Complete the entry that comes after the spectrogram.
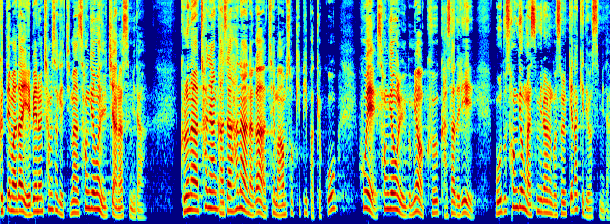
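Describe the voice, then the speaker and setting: With a bright, sharp tone, a man speaks at a fairly quick pace, his high voice making very wide pitch swings. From Gyeongsang region, South Korea. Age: 30s. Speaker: office worker giving church testimony. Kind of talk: testimony. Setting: church.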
